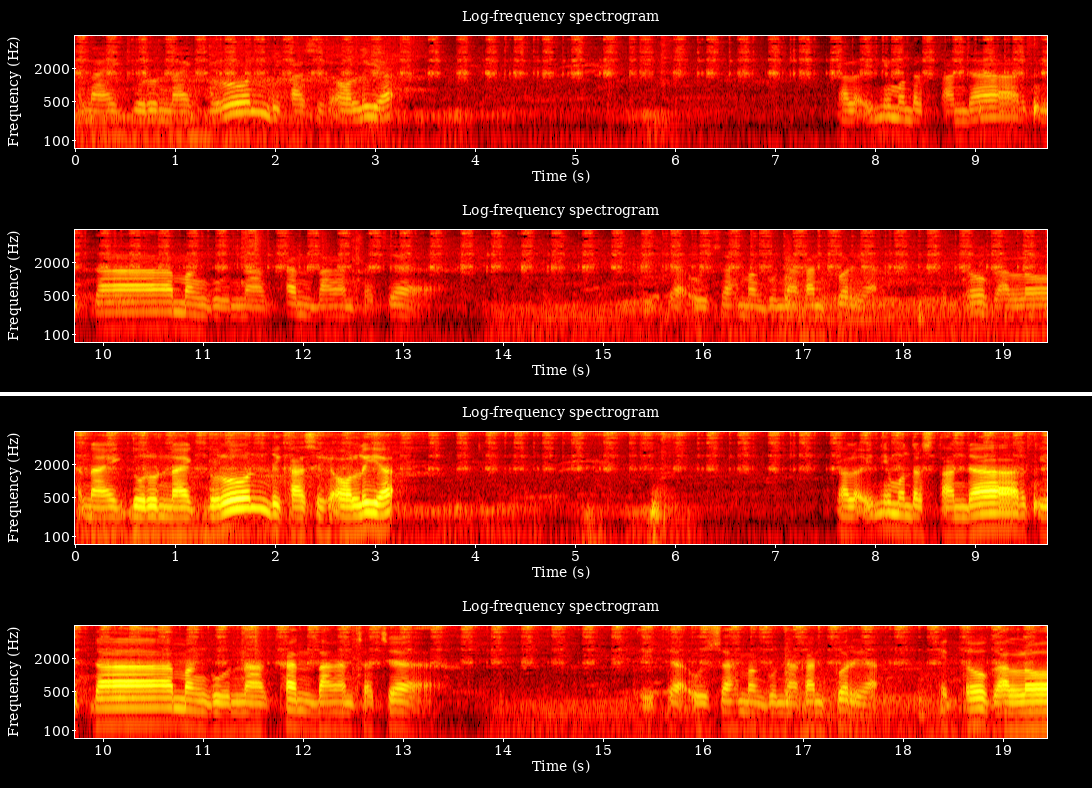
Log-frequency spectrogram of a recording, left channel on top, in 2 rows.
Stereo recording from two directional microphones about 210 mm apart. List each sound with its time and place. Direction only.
0.1 s speech: 35° right (ahead or behind)
7.6 s mantra: 25° right (ahead or behind)
8.7 s speech: 40° right (ahead or behind)
9.9 s mantra: 30° right (ahead or behind)
11.4 s speech: 35° right (ahead or behind)
12.2 s mantra: 25° right (ahead or behind)
15.7 s speech: 20° right (ahead or behind)
18.7 s speech: 30° right (ahead or behind)
18.9 s speech: 40° right (ahead or behind)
